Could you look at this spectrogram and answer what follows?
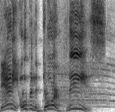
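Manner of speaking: very high-pitched, loud, pleading scream. Narrating a game scene, a character bangs on a locked door; screaming plea. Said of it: "as he's screaming it".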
